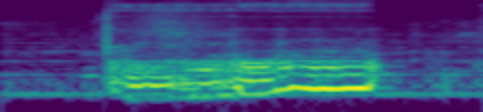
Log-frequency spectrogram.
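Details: Sleeping dog snoring: a single drawn-out, whistling, rumbling breath.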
